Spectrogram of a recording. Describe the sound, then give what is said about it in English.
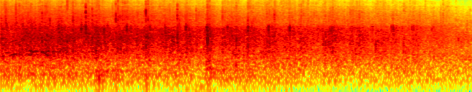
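A crowd applauds a pastor steadily for six seconds, a dense wash of many hands clapping at a fairly even, moderate loudness with no voices rising above it. “Clap for that pastor.”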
